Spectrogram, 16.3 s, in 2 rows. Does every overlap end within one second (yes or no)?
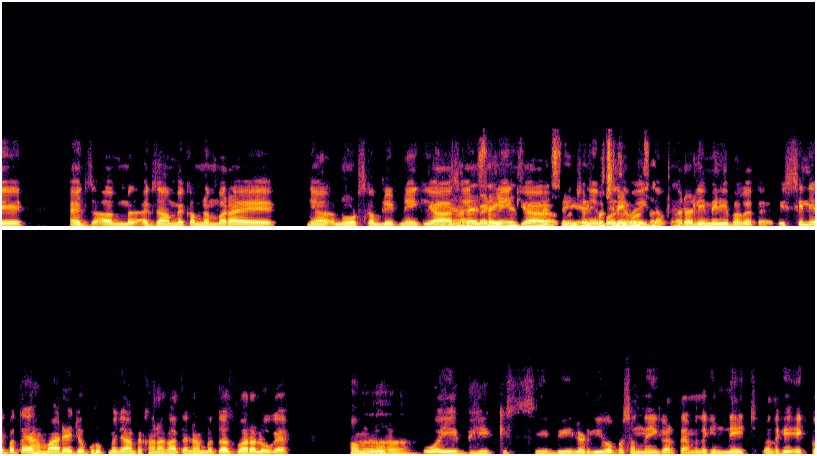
no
